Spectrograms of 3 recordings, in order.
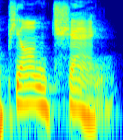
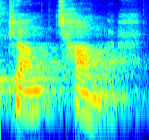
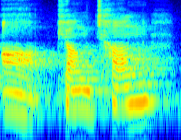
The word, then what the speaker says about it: Pyeongchang: The correct pronunciation is Pyeongchang. Chang, like when you go see your doctor, Pyeongchang, Pyeongchang, Pyeongchang.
